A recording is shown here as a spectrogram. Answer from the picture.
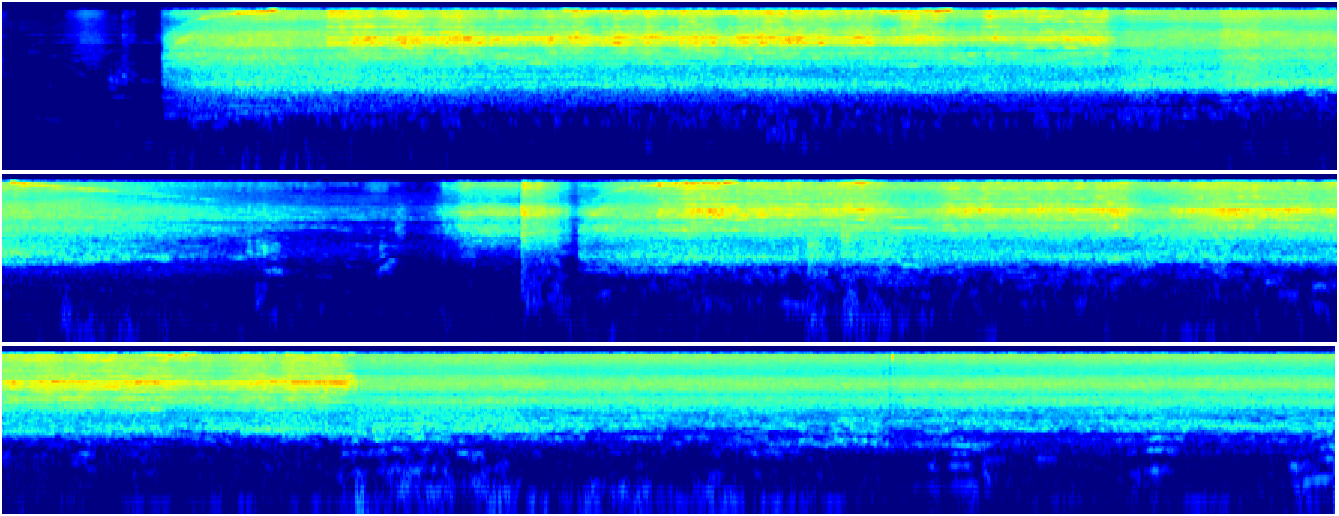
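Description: A power tool running with a loud, high-pitched hiss that starts suddenly about a second in, stops around ten seconds in and starts again a couple of seconds later, then carries on more quietly from about twenty seconds on.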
